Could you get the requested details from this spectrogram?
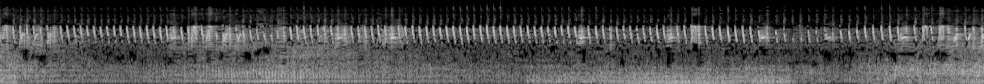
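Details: Plain prinia of rice fields, corn and sugarcane fields: a rapid, dry, clicking series, almost four clicks a second, running without a break over a hissy outdoor background.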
